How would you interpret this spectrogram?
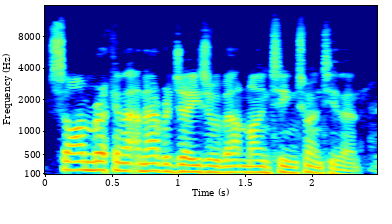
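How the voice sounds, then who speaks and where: A man's voice: mid-range voice, animated, rapid-fire. A man hosting a chatty live radio interview in a jokey, rambling, conversational way. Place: radio studio. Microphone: close studio microphone.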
